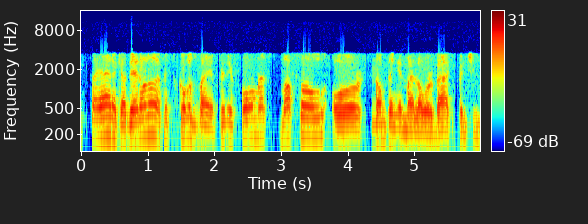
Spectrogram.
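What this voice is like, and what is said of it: Lebanese Middle Eastern accent. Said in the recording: “not with that accent. ... I was born in Lebanon. ... Middle East”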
